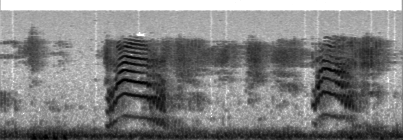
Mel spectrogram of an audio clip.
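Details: Stray male cat in heat, cared for outdoors, meowing to find a female to mate and excited when petted: two loud, harmonic-rich meows rising then falling, about two seconds apart, over low background rumble.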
